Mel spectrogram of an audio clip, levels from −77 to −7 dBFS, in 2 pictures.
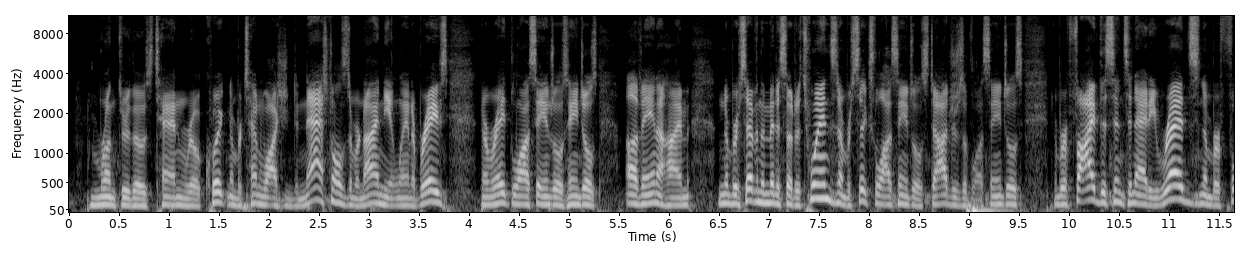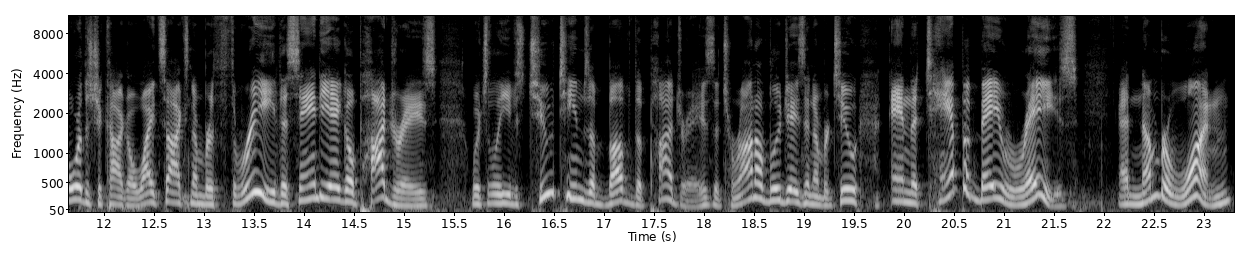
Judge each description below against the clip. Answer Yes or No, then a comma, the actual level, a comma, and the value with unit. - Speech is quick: No, average, 195 wpm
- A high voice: No, medium, 140 Hz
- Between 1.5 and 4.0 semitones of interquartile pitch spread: No, average, 5.0 semitones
